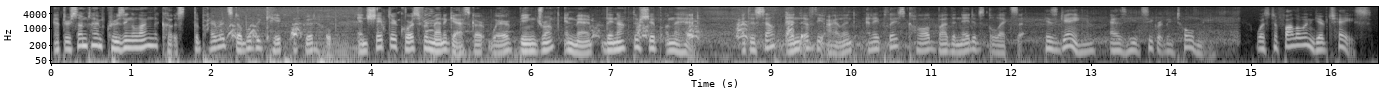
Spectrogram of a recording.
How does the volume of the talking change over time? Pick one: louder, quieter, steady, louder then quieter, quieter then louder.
quieter.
